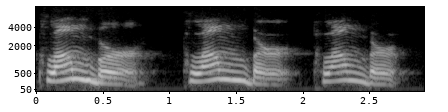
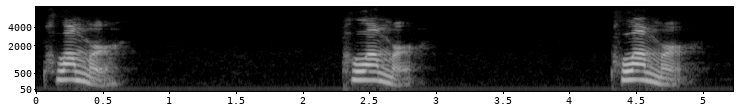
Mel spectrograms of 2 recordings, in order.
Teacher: every time you have the m b uh you're not gonna pronounce the b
